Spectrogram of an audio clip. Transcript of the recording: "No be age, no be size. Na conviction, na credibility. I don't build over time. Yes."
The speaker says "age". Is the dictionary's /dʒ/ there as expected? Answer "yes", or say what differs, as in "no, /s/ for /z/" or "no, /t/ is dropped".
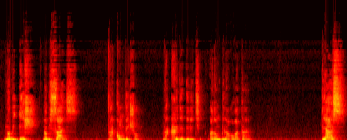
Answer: no, /ʃ/ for /dʒ/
